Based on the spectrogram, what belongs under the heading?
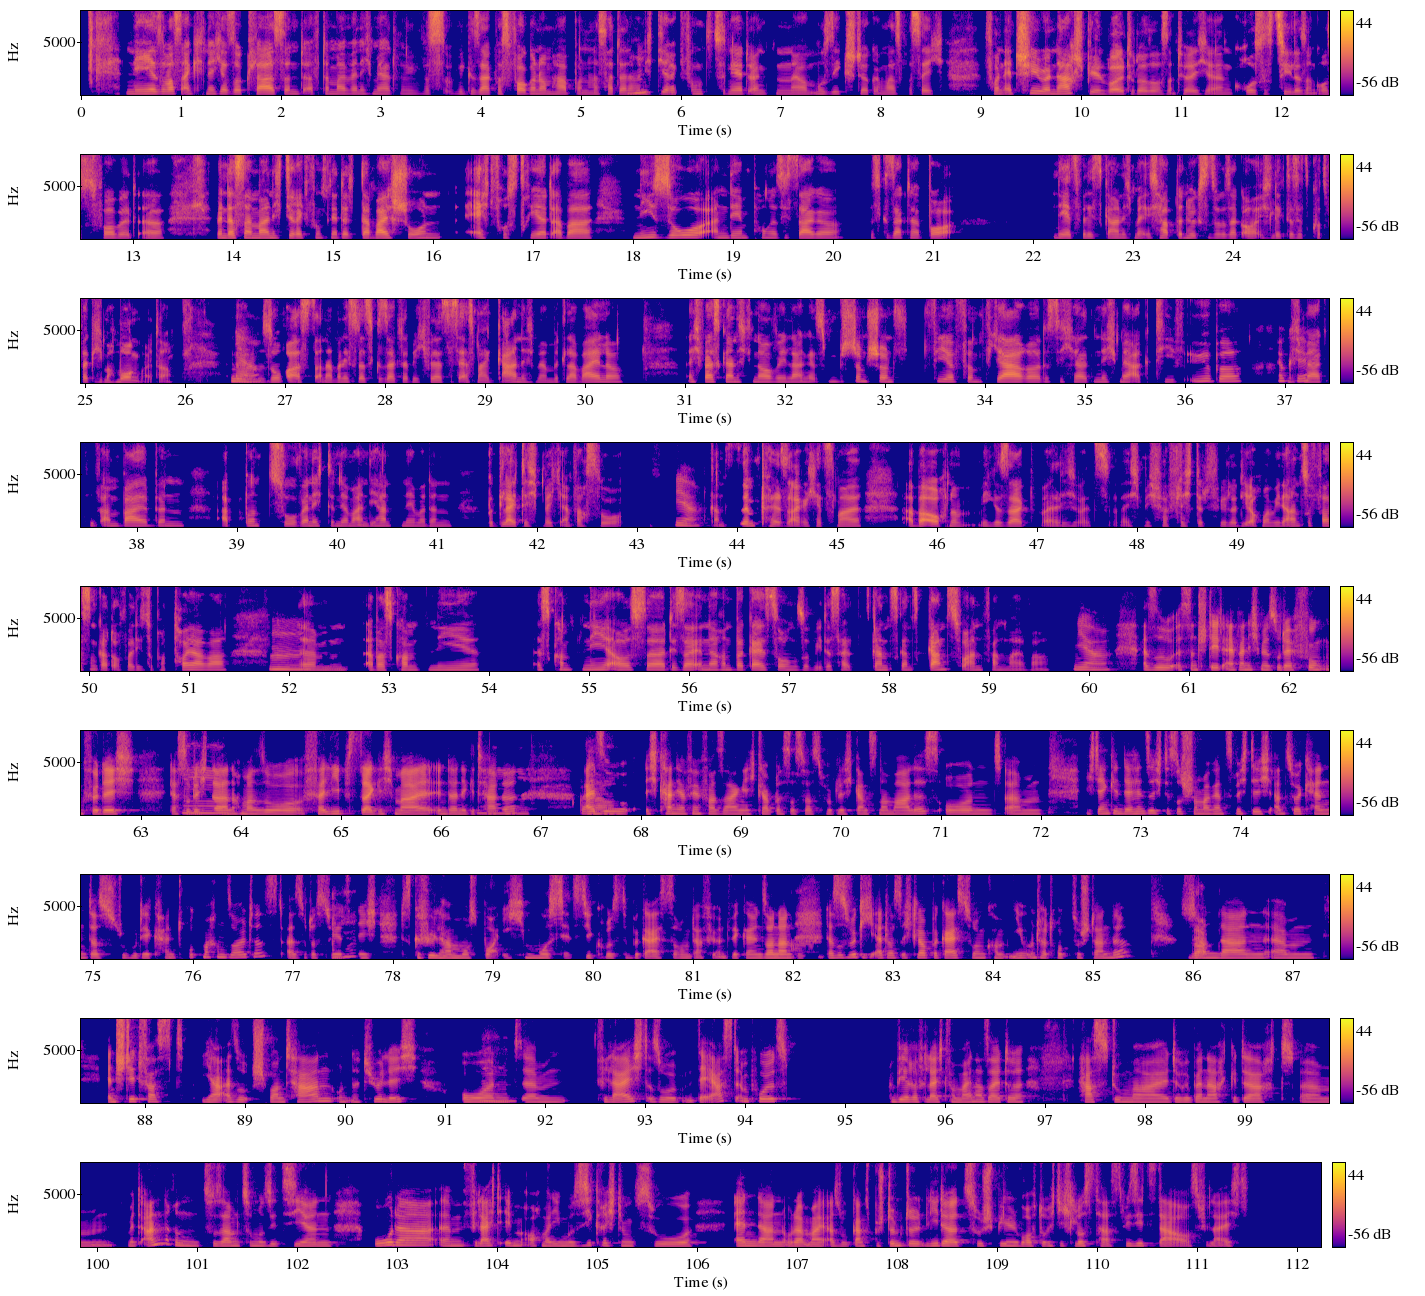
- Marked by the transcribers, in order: other background noise; stressed: "gar"; stressed: "ganz"
- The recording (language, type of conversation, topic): German, advice, Wie kann ich mein Pflichtgefühl in echte innere Begeisterung verwandeln?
